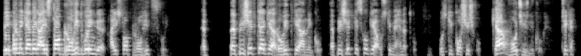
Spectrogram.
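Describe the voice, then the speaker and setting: A man runs an English grammar lesson at a quick clip, playful and coaxing. His voice sits high with a husky grain. The sound is dry and close, with no room around it. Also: no room sound. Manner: lively, playful, addresses students as beta and guruji, acts out student voices.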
